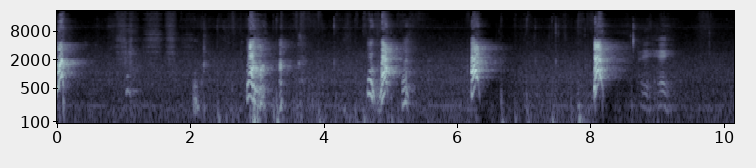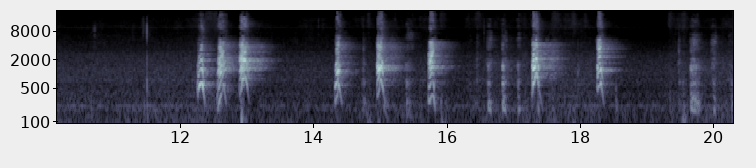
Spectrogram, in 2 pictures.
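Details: A puppy protesting during its first attempt at having its teeth brushed: sharp, short yappy barks in bursts, some doubled, spaced a second or two apart, with quiet voices between.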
